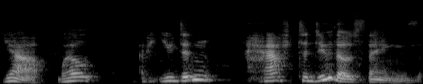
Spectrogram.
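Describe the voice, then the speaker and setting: A woman's voice: low voice, big pitch swings, slow, full character voice. A woman acting an uneasy, evasive neighbor in a play reading, stammering and defensive. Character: evasive, uneasy, apologetic neighbor avoiding involvement. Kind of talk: staged play reading, naturalistic dialogue.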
